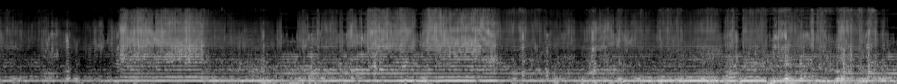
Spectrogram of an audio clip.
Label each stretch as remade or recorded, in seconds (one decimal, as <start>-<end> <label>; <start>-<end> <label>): 0.0-9.0 remade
